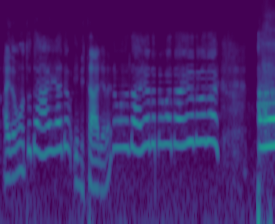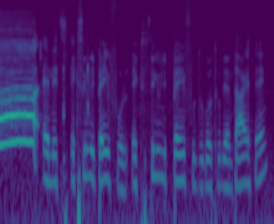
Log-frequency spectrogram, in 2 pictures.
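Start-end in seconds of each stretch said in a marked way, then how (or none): 0.1-4.7 high, desperate cry of I don't want to die, rising to a scream; desperate pleading voice. Retold or imitated. Retelling his ayahuasca trip, voicing the panicked plea that came out of him, frantic high cry. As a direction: beg for life in sheer terror, climbing higher. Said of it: "then a voice comes out of me".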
